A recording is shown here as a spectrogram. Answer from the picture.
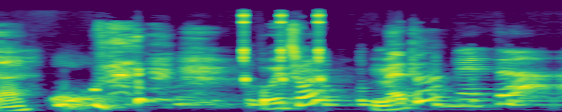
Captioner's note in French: rire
